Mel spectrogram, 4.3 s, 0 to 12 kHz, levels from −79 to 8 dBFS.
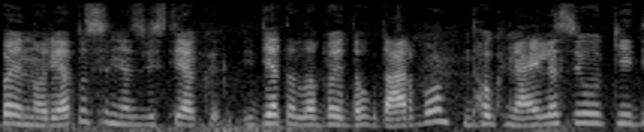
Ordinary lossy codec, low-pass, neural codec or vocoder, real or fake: AAC, 32 kbps; 10.8 kHz; none; real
